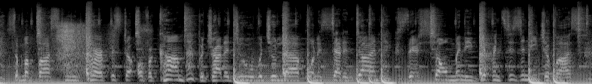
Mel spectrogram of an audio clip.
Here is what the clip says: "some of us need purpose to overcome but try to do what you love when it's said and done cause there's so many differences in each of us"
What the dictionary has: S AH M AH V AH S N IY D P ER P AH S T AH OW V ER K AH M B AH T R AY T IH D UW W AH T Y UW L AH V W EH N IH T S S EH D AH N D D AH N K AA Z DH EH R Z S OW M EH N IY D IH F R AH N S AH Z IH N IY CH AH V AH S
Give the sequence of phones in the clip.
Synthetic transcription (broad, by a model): S AH M AH V AH S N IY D P ER P AH S T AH OW V ER K AH M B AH T R AY T IH D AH W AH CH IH L AH V W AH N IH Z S S EH D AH N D D AH N K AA Z DH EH R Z S OW M EH N IY D IH F R AH N S AH Z IH N IY CH AH V AH S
